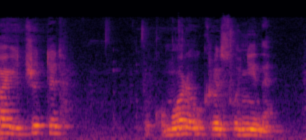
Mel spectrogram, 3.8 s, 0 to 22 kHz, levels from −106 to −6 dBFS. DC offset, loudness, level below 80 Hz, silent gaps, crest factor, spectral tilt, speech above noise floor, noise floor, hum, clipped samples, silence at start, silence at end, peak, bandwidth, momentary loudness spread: under 0.1%; -42 LUFS; -72 dBFS; none; 16 dB; -6 dB/octave; 27 dB; -69 dBFS; none; under 0.1%; 0 s; 0.3 s; -26 dBFS; 13 kHz; 17 LU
